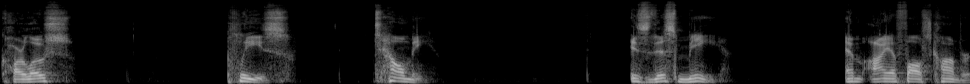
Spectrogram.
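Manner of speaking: put-on, slow, tearful pleading through crying. Retelling a phone call to a friend, imitating own past crying. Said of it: "And I'm starting to cry".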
